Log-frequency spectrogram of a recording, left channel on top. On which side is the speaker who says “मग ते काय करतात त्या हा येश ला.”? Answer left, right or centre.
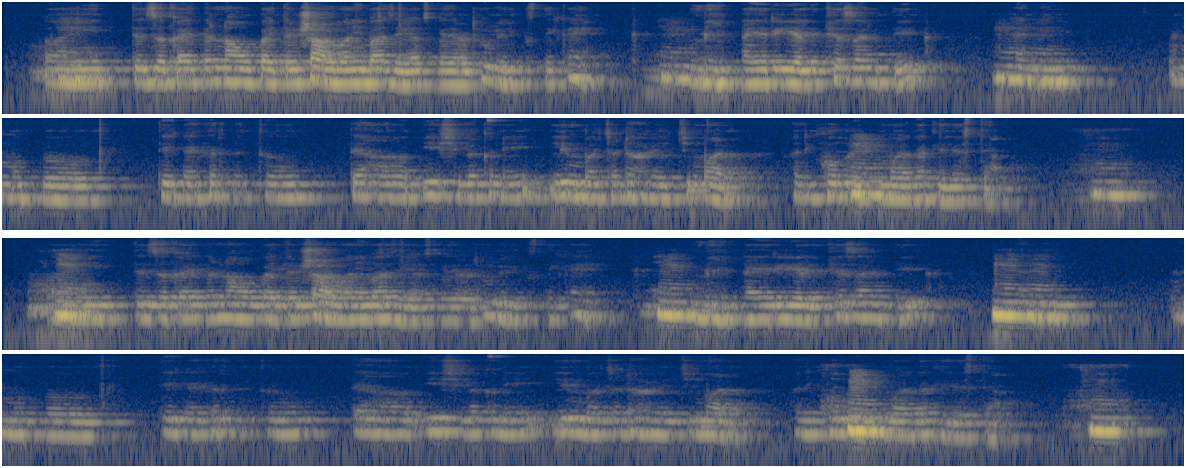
Left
